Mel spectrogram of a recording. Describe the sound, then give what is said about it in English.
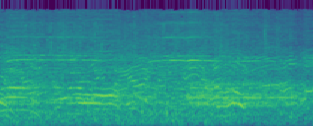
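A dense, chaotic crowd din of many overlapping voices and shouts at a protest march, steady and loud throughout, recorded on a phone with rough handheld quality, as police disperse the crowds with tear gas and water cannons and people rush about. “Police fired several rounds of tear gas and used water cannons to disperse the crowds. It descended into chaos.”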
